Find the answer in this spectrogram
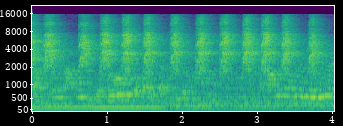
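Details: A male grey-cheeked bulbul delivers a steady, rhythmic series of scratchy, buzzy notes, about three a second and evenly spaced, with soft low whistles and a faint hum underneath.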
